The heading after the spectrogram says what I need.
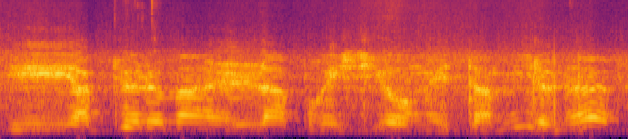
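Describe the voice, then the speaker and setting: A man's voice: on the high side, fairly even intonation, normal speed. A man chatting casually as an amateur radio operator, giving a check-in over a two-way radio. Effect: two-way radio transmission. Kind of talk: casual ham radio check-in with weather report. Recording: muffled, very noisy VHF radio relay.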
